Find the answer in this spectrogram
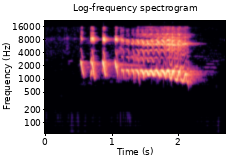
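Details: Young Black-naped Oriole, kept as a large-bodied captive bird with a loud voice, used to lure and train other cage birds: three sharp, descending nasal notes, then a fast buzzy, wavering chatter that slides lower and fades.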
